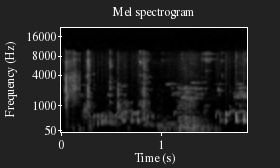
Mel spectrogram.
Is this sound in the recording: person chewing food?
no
